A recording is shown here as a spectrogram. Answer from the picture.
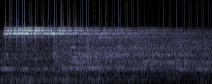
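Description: Referee's whistle blown once: a shrill blast starting abruptly, loudest for the first half second and fading over about a second, stopping play.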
